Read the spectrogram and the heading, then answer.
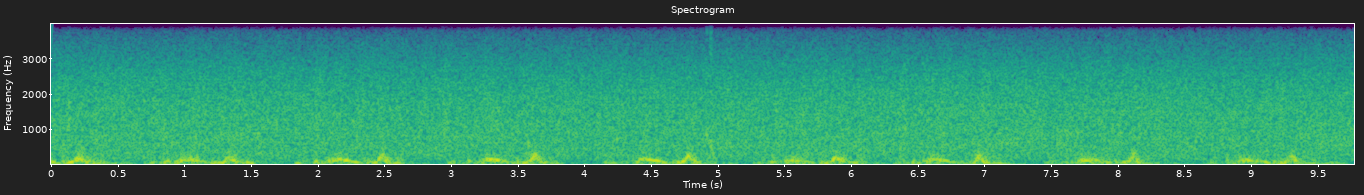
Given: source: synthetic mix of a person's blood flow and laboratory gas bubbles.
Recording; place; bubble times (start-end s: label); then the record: Doppler ultrasound of blood flow; precordium
0.98-1.14 s: bubbles
3.54-3.61 s: bubbles
4.88-5.02 s: bubbles
From the record:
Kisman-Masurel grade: 121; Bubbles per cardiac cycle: 1 to 2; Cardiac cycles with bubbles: 10 to 50%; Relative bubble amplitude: barely perceptible (0.100 to 0.250); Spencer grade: 2 (many but less than half of the cardiac periods contain bubble signals, singularly or in groups); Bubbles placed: only in the low amplitude regions of the cardiac cycle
